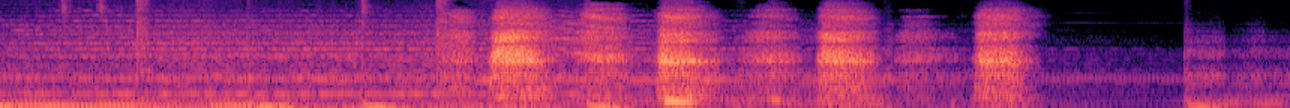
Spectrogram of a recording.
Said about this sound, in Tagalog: Hinihingal at kinakapos sa hininga.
